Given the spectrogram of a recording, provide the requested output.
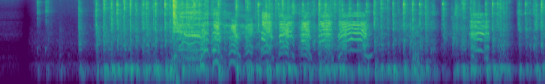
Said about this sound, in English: You're actually fine, unless you get loud sometimes, then you're not. Hold on, will you give us a little bit of your typing?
